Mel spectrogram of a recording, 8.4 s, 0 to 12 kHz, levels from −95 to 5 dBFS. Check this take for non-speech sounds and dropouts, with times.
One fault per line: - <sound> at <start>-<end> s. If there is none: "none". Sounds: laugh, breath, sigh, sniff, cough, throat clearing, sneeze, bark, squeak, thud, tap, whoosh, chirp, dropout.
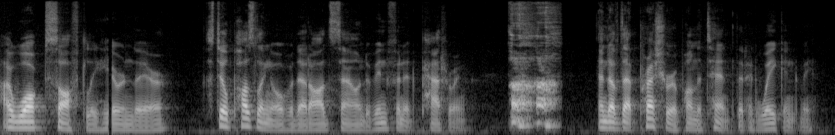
- dropout at 1.1-1.1 s
- laugh at 5.1-5.6 s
